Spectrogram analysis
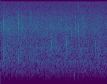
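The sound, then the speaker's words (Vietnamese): Applause from an audience at a three-day anniversary ceremony of a Buddhist academy: a steady, soft patter of many hands clapping, faint and even throughout, with no speech. “Cho một tràng vỗ tay tán dương.”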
